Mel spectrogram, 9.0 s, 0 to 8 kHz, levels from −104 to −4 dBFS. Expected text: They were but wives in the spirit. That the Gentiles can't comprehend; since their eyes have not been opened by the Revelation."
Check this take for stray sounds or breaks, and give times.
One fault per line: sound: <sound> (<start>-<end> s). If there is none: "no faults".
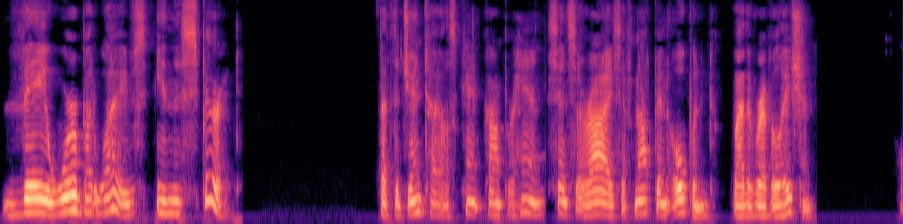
no faults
